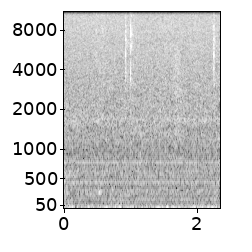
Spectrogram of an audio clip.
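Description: Near silence: room tone, with a faint computer mouse click about a second in.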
